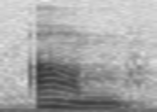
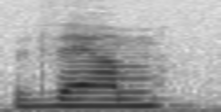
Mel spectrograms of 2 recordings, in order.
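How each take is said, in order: First: The word is reduced to a short um. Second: The word is said in full with th.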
